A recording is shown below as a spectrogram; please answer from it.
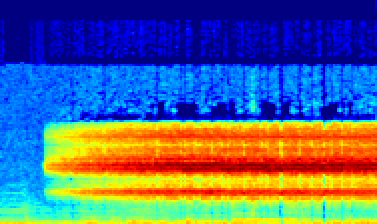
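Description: A cicada sings in a loud, steady, high-pitched buzz that starts abruptly and holds without letup. The drone stays even and shrill, with only slight dips in loudness.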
